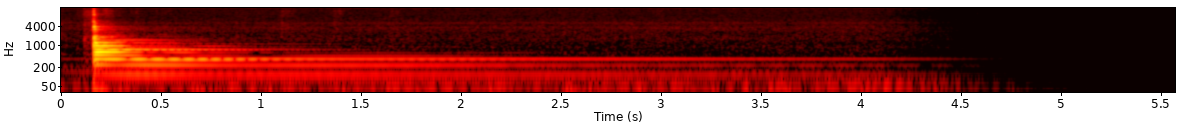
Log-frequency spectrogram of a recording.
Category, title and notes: Instrument samples > String
Plucking the string(s) of a broken violin.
